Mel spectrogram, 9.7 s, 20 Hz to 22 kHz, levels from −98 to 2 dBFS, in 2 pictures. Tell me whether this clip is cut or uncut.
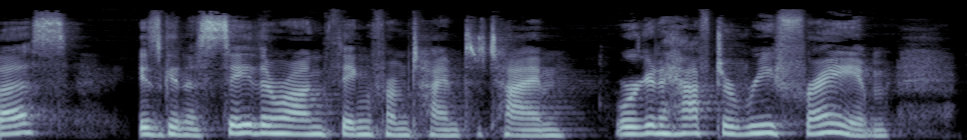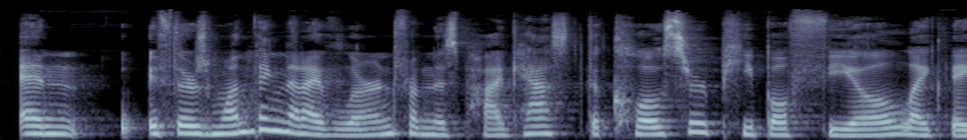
cut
